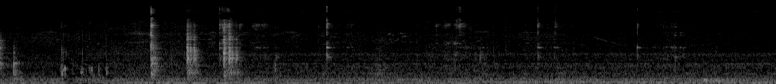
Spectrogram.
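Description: Metal fork and knife clinking against a stainless steel frying pan and cutting board as steak is handled: a cluster of sharp clinks about two seconds in, with lighter ticks before and after.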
